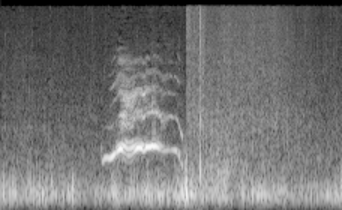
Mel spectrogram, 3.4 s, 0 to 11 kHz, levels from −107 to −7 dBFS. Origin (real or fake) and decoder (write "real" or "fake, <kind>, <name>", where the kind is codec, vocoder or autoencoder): real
